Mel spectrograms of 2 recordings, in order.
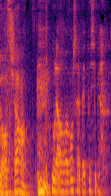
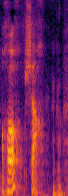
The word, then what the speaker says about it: Rorschach: un petit test de rush shard on dit Rorschach on dit ROR char c'est un peu compliqué à prononcer merci votre indulgence oui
